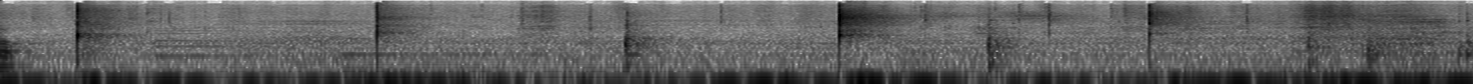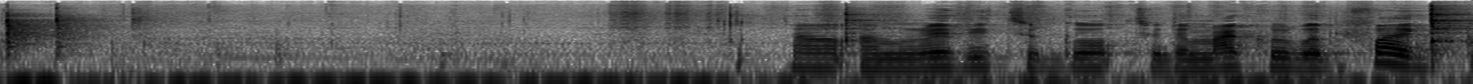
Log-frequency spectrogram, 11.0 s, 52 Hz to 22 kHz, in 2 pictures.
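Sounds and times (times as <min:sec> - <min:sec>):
chocolate bar snapping: 0:00.2 - 0:00.6, 0:01.4 - 0:01.6, 0:03.1 - 0:04.6.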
